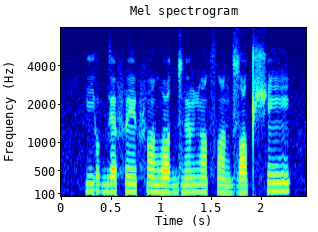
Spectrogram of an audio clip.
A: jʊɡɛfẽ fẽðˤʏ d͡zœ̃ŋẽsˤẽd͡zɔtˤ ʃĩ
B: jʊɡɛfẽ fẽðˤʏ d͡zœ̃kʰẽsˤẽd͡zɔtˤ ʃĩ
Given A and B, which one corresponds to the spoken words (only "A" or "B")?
A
